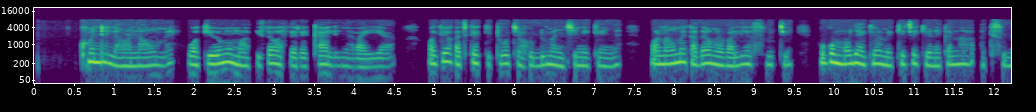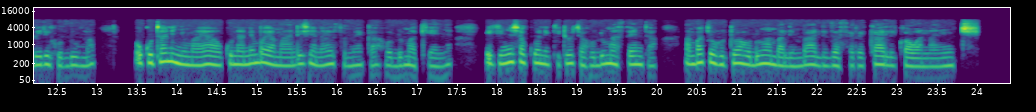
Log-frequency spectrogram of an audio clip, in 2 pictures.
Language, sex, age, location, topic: Swahili, female, 25-35, Kisumu, government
